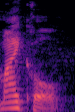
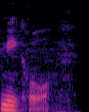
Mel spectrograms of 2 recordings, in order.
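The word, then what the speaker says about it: Mecole: and I've heard of I've heard of pronounced me Cole make-whole not Michael but I so I'm going with me Cole Hardman he is discounted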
